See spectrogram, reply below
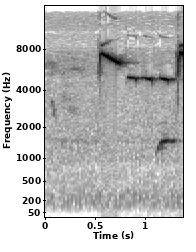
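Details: A Eurasian blue tit sings thin, high notes: a sharp descending whistle followed by a longer level high note, then a lower note and another high one.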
